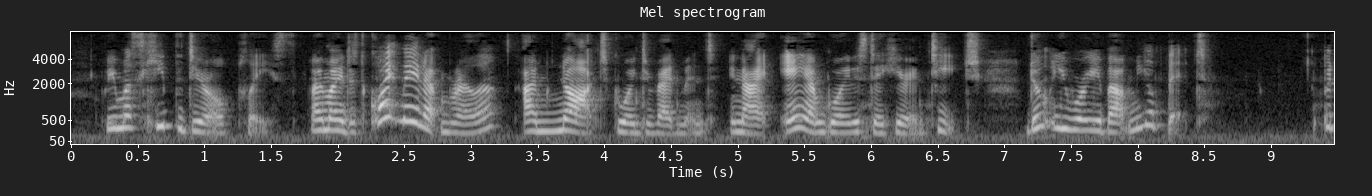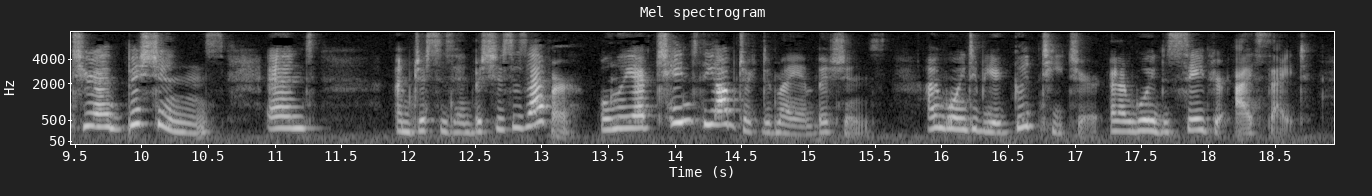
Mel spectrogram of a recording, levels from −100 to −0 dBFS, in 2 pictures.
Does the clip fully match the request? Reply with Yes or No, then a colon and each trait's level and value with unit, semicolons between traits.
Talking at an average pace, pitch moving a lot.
No: fast, 215 wpm; wide, 6.0 semitones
